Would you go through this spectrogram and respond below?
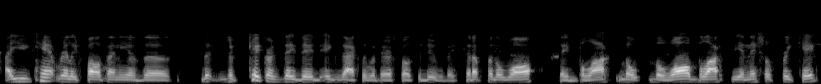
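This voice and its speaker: A man's voice: medium pitch, quick pace, no echo, phone-quality sound. A man co-hosting a sports podcast, chatting casually about soccer and often repeating words as he starts his sentences. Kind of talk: casual soccer analysis chat.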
